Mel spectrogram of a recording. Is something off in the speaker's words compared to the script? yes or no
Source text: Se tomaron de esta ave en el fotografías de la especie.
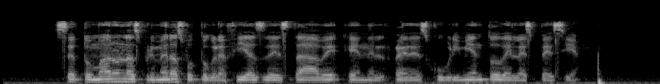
yes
